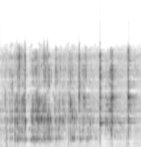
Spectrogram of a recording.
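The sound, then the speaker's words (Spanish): Water pours steadily into a cup to prepare decaffeinated Nescafé Clásico instant coffee, a bright continuous splashing stream lasting about two seconds, with a couple of brief sharper splashes near the end. No voices. “Mm, y así es como se prepara el nuevo Nescafé clásico sin cafeína.”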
